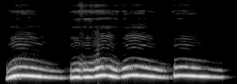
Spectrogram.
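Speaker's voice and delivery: very high loud owl hoots with a laugh in them; owl call back. Acted. Pa answering the owl, high loud hoots with a laugh. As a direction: answer the owl like friends chatting. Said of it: "Then he called back".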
